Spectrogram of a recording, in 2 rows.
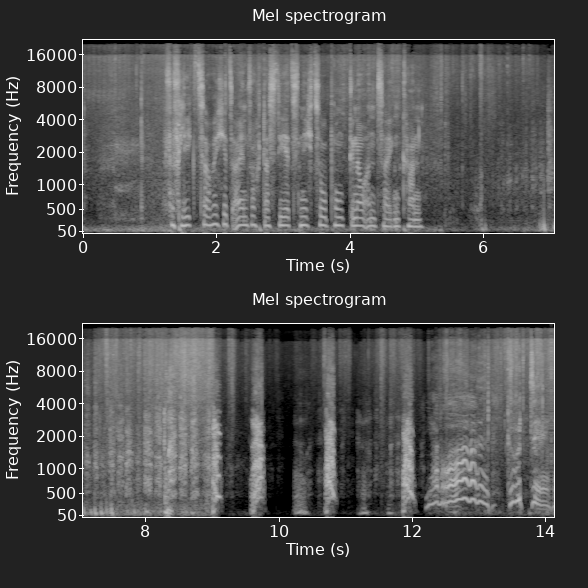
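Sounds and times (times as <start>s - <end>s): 
rustling in rocky ground: 0.0s - 14.1s
speech: 1.3s - 5.2s
detection dog panting: 5.9s - 9.8s, 10.4s - 12.3s
detection dog barking to signal a scent: 8.3s - 9.9s, 10.7s - 11.0s, 11.8s - 12.2s.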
